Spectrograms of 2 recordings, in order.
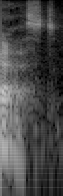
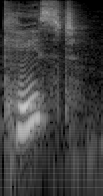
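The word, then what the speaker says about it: caste: Cast, a cast system. Oh, it's not cased.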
